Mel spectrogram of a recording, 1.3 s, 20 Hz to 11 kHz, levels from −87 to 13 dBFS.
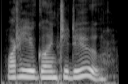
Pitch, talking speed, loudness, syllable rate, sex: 210 Hz, 280 wpm, -14 LUFS, 7.2 syllables/s, female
